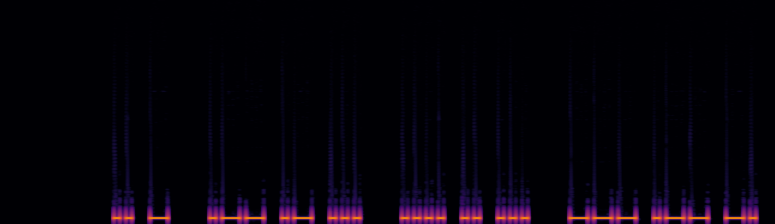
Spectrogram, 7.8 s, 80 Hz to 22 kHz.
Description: Morse code, heard as a keyed tone, about 20 wpm, 700 Hz. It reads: IT WAS HIS OWN
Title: Sentences from Top 300 Words 20wpm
